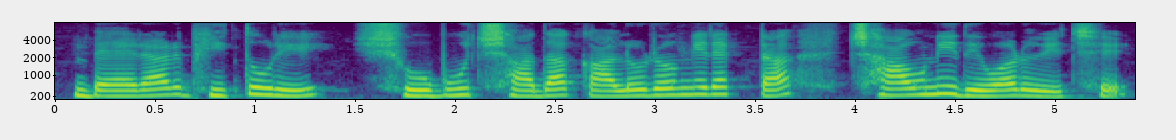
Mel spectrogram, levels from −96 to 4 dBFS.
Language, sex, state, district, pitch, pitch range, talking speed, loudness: Bengali, female, West Bengal, Cooch Behar, 235 Hz, 220-265 Hz, 110 wpm, -12 LUFS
